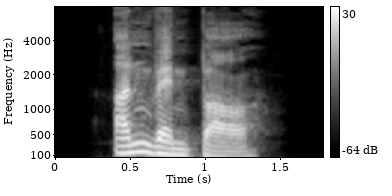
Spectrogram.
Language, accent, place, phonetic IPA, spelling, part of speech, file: German, Germany, Berlin, [ˈanvɛntbaːɐ̯], anwendbar, adjective, De-anwendbar.ogg
- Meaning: applicable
